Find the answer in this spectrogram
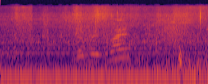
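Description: Off-road SUV engine running steadily, a low even rumble with a faint hum, with a faint distant voice about a second in.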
